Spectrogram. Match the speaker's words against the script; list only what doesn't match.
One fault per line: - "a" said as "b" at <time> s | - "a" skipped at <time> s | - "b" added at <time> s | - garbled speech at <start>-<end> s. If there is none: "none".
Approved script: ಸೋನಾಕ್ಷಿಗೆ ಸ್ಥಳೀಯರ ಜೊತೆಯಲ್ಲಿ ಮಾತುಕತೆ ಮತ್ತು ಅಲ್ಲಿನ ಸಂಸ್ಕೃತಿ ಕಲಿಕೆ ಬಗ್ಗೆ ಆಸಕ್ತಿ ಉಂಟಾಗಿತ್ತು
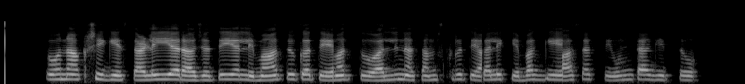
none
